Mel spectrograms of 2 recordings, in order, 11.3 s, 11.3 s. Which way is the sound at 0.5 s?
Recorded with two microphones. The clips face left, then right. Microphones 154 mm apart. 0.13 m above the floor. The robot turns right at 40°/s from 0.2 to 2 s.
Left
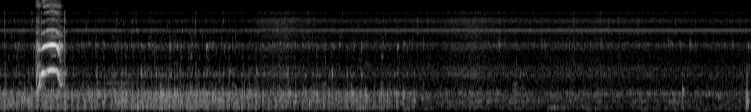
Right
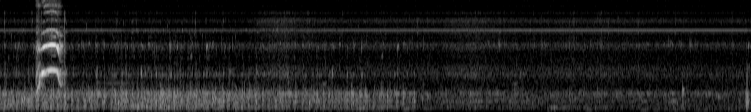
40° right (ahead or behind).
